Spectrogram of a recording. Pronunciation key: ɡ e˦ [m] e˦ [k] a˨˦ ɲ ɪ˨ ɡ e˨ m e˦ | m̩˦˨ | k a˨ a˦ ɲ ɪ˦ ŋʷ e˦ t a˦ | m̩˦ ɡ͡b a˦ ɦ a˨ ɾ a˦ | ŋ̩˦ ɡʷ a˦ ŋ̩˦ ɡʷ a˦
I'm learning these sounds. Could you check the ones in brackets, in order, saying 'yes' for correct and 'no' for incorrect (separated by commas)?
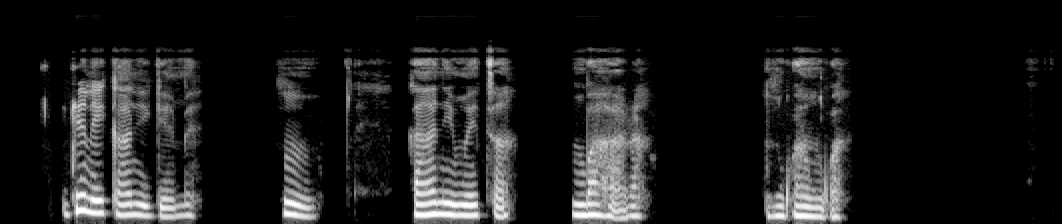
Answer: no, yes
